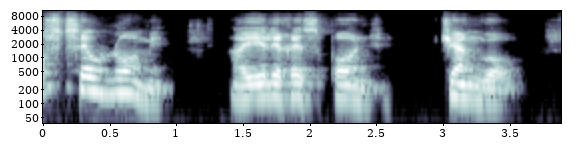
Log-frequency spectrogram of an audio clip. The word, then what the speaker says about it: Django: Aí ele responde, Django. E aí o Franco Nero diz para ele, você pode me soletrar? Aí ele soletra. Aí ele diz assim, o D é silent, o D é mudo.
